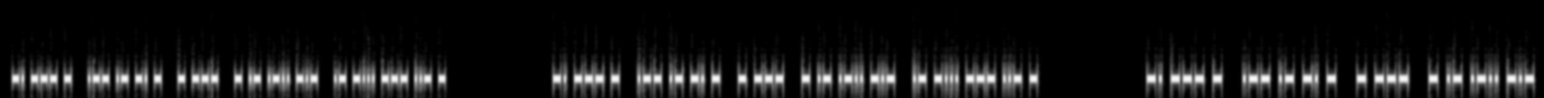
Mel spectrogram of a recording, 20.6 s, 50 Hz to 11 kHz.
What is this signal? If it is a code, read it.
Morse code, heard as a keyed tone, about 33 wpm, 700 Hz. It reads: NOT WANT TO TALK ABOUT NOT WANT TO TALK ABOUT NOT WANT TO TALK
